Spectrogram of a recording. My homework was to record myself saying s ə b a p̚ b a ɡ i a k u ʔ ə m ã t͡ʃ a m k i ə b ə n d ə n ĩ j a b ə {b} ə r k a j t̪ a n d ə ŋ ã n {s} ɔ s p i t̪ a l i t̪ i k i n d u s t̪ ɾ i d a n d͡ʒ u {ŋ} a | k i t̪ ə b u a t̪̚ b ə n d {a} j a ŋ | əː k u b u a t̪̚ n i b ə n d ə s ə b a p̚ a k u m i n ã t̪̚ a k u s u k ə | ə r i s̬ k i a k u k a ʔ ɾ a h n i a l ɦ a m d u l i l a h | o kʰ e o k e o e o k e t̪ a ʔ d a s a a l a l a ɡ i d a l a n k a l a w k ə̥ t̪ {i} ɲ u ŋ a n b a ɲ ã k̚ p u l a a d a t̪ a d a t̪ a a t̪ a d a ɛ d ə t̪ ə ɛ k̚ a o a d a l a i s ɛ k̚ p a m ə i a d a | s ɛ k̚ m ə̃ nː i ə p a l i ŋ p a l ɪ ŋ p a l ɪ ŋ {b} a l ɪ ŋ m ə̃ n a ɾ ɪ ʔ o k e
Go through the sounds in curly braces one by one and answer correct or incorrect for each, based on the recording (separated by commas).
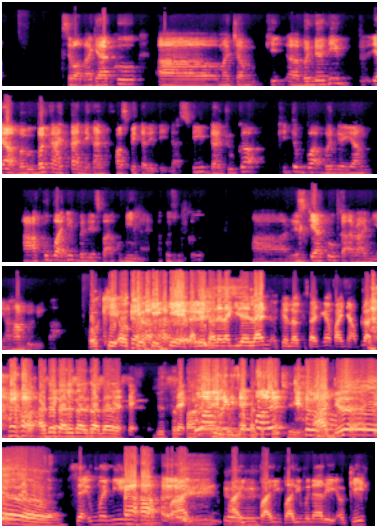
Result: correct, incorrect, incorrect, incorrect, incorrect, incorrect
